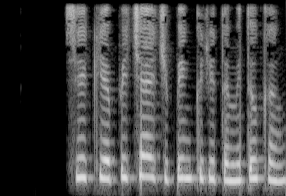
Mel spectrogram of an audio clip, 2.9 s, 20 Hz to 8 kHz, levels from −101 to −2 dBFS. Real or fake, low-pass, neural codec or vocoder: real; 7.2 kHz; none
